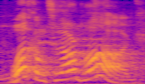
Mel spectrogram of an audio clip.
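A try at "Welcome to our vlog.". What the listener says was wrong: In the vlog. You said blog.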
